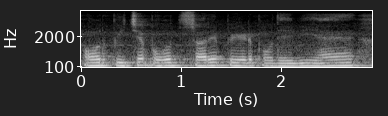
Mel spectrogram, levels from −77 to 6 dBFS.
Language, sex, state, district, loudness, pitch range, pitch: Hindi, male, Uttar Pradesh, Shamli, -15 LUFS, 155-165 Hz, 160 Hz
